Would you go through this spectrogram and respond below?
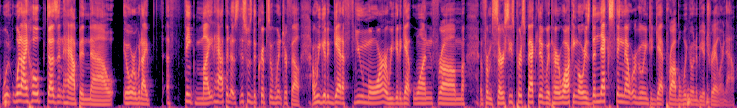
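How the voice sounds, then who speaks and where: An excitable man with a Boston accent hosts a casual fan show. His voice sits fairly high and very clear, recorded dry and close. He rambles emphatically and swears freely. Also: moderate pace, no echo. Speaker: host of a TV fan call-in show. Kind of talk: casual, profane fan commentary.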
